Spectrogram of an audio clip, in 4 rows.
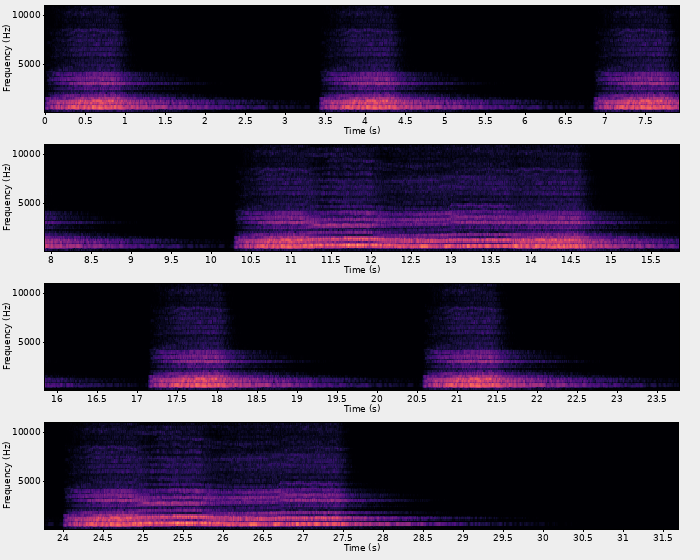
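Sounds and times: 
drill choir melody loop in B minor: 0.0s - 2.5s, 3.4s - 6.0s, 6.8s - 9.5s, 10.3s - 16.3s, 17.2s - 20.0s, 20.6s - 23.2s, 24.0s - 28.9s.

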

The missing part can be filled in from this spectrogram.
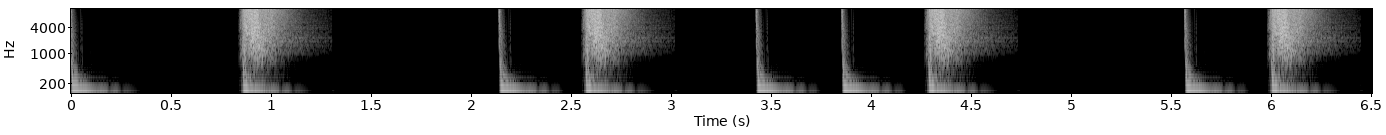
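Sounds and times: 
dubstep kick drum: 0.0s - 1.2s, 2.2s - 4.7s, 5.6s - 6.5s
dubstep clap: 0.9s - 1.3s, 2.6s - 3.0s, 4.3s - 4.8s, 6.0s - 6.5s.

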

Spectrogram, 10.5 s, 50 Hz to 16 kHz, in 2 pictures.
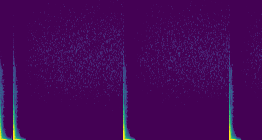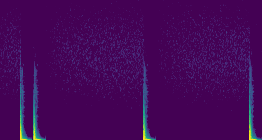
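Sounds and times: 
diffuse lo-fi kick drum loop at 85 BPM: 0.0s - 0.5s, 2.5s - 2.7s, 4.6s - 4.8s, 5.7s - 6.2s, 8.1s - 8.4s, 10.2s - 10.4s.

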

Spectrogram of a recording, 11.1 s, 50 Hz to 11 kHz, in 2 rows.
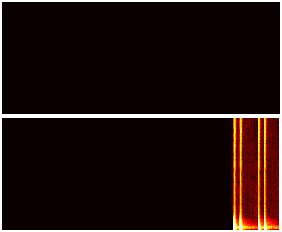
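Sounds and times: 
percussion drum loop: 10.2s - 10.9s.

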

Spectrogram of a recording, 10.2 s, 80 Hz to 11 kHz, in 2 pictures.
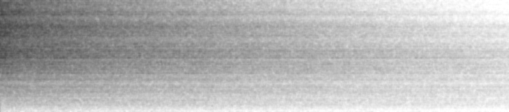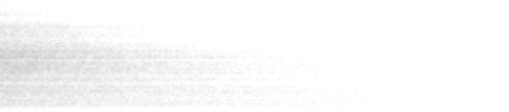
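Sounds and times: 
psytrance hi-hat crash effect: 0.0s - 5.5s.

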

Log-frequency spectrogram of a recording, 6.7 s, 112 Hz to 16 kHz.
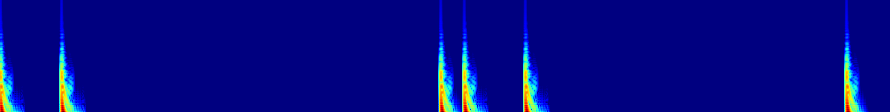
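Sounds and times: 
kick drum loop: 0.0s - 0.6s, 3.3s - 4.1s, 6.4s - 6.6s.

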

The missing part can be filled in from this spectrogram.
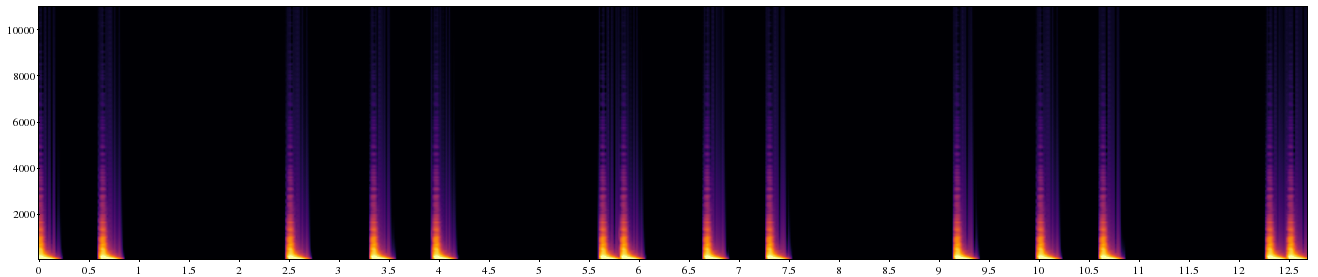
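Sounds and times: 
144 BPM drill drum loop with kick: 0.0s - 0.8s, 3.3s - 4.2s, 5.6s - 6.0s, 6.7s - 7.5s, 9.2s - 9.4s, 10.0s - 10.8s, 12.3s - 12.6s.

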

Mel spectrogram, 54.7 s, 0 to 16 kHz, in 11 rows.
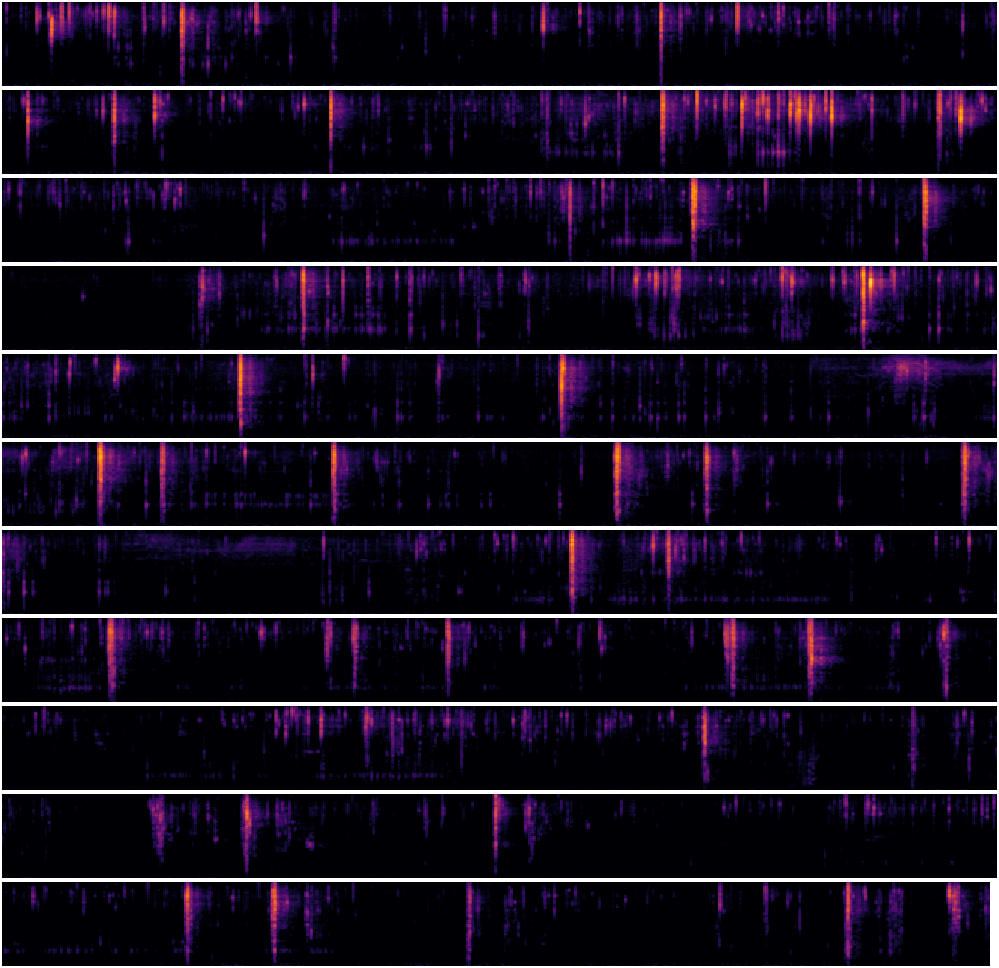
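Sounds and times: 
blood oozing and dripping: 0.0s - 54.6s.

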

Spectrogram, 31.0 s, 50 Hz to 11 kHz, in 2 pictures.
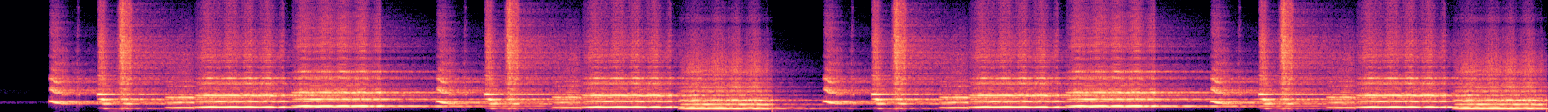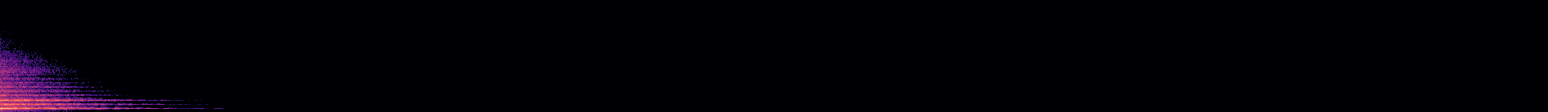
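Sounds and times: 
flute loop in F sharp minor: 0.5s - 16.0s.

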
